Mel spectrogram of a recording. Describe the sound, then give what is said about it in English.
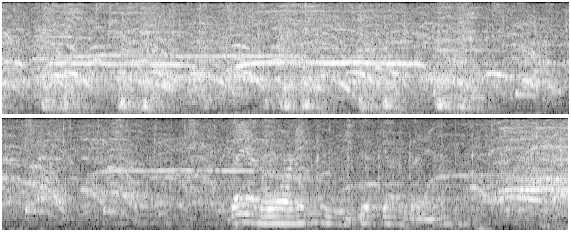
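A dense wash of home crowd noise fills a football stadium, many voices cheering and shouting together with sustained whistle-like tones, steady and fairly loud throughout. “Our folks finally cheer.”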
